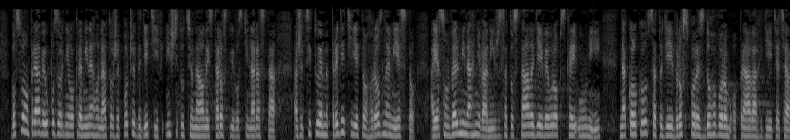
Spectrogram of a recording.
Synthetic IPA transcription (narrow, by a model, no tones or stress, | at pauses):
ʋɔsʋɔjɔmpɾaaʋɛupɔzɔɾɲilɔkɾɛminɛːɦɔnat̪ɔʒɛpɔt͡ʃɛd̪ɟɛciːvinʃt̪it̪ut͡siɔnaːlnɛjst̪aɾɔst̪liʋɔscinaɾast̪aːʔaʒɛt͡sit̪ujɛmpɾɛɟɛcijɛt̪ɔɦɾɔznɛːmɪɛst̪ɔ̰ | ajasɔmʋɛʎminaɦɲɛʋaniːʒɛsat̪ɔst̪aːlɛɟɛjɛvɛʊɾɔːpskɛjʔuːniː | nakɔʎkɔsat̪ɔɟɛjɛvɾɔspɔɾɛzd̪ɔɦɔʋɔɾɔmɔpɾaːʋaɣɟɪɛcaca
